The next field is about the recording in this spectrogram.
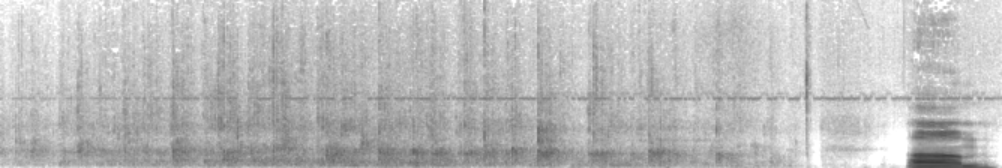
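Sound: audience round of applause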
